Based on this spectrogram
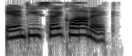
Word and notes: anticyclonic: British English

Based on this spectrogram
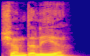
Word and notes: chandelier: British English

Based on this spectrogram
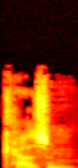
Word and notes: chasm: American English

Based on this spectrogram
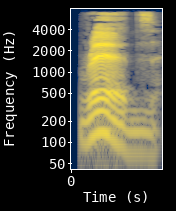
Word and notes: reds: British English

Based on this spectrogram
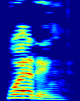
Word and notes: wetting: British English

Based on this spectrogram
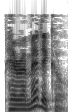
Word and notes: paramedical: British English

